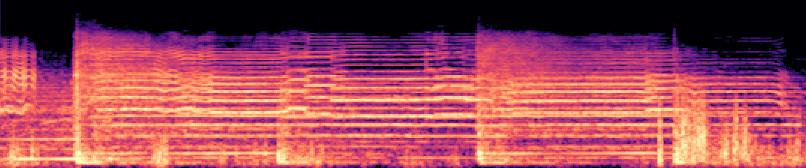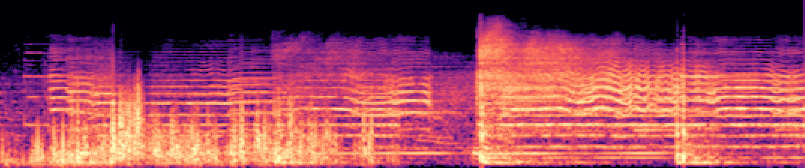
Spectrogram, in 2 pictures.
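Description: Traditional Korean processional music played live by a ceremonial band: reedy, shawm-like horns hold sustained notes with a wavering pitch over steadier lower tones, with occasional drum strikes. The music drops briefly about eight and a half seconds in, then comes back with a strike.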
